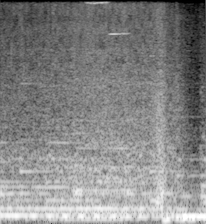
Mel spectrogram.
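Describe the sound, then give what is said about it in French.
An overloaded moving truck carrying old furniture produces a steady, low engine rumble and drone, fairly faint and unchanging across the short stretch, with no voices. “Un camion surchargé qui transporte de vieux meubles d'une valeur inestimable et des rêves très ordinaires.”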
